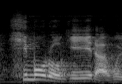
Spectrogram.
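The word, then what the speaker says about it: 神籬: 웅신리라고 했는데 웅신리니를 읽을 때 뭐라고 읽냐면 히모로기라고 읽습니다.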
